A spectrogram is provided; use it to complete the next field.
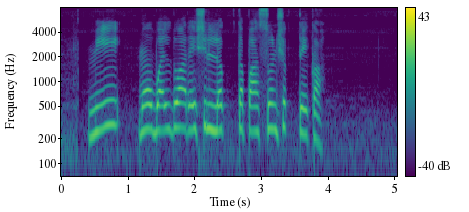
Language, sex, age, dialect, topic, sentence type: Marathi, male, 18-24, Standard Marathi, banking, question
